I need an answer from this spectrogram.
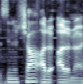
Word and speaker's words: Sinistcha: It's Sinistcha. I think that's how it is, because I know it's like Matcha, but Sinistcha.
